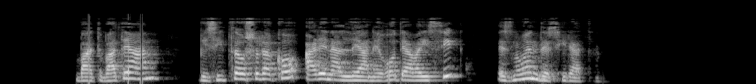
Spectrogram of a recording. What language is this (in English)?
Basque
